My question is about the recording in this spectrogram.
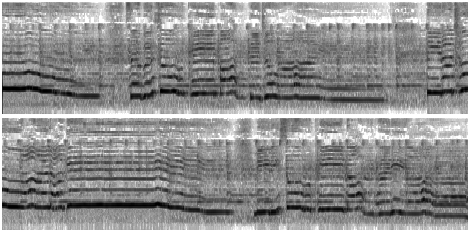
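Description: A teenage girl singing a melodic song solo, holding long notes and sliding between pitches in ornamented phrases. She breaks between phrases about two and eight seconds in, and comes back in strongly just after the second break.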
